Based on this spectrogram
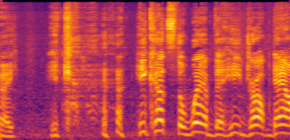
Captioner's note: laughs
